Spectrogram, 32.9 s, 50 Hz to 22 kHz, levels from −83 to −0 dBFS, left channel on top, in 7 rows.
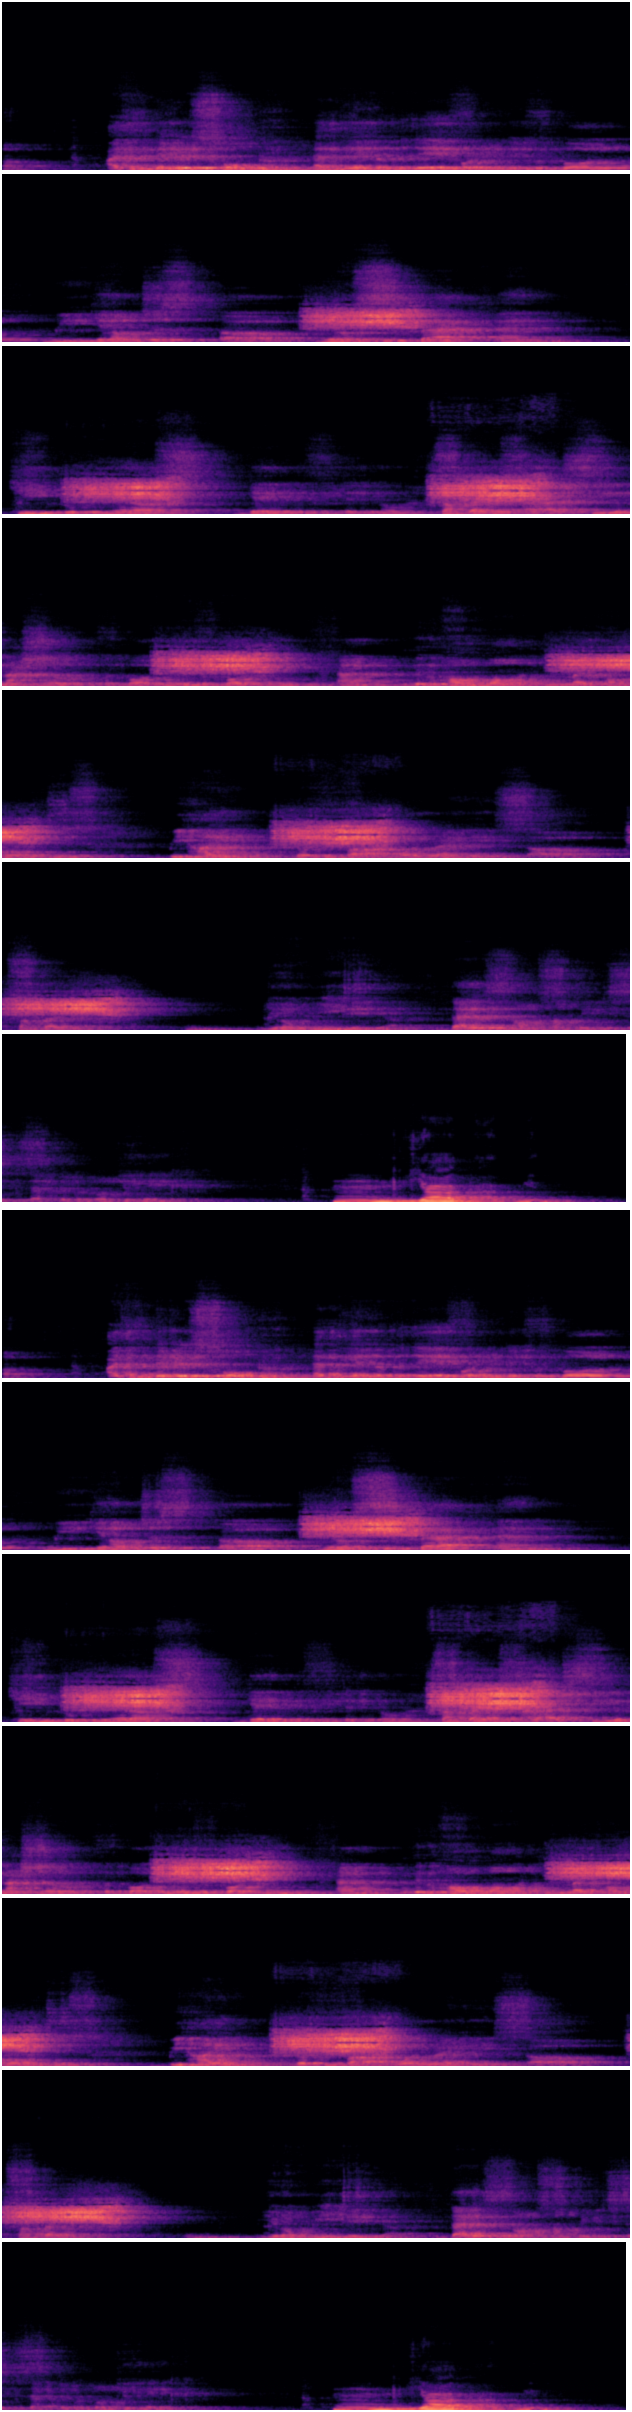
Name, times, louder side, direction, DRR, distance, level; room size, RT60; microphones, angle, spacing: voice 1, 0.8-6.0 6.3-6.8 7.0-8.8 9.5-10.8 11.2-20.7 21.0-23.2 23.6-24.1 24.9-26.5 26.8-29.5, right 1 dB, 70° right, -4 dB, 5.9 m, -36 dB
sound 1, 6.9-8.0 9.9-10.9 12.6-13.6 15.2-16.3 18.2-19.2 20.9-21.9 23.5-24.6, right 3 dB, 15° right, 0.7 m, -27 dB
voice 2, 30.7-32.4, equal, 15° left, -2 dB, 1.5 m, -25 dB
23.5 x 21.0 x 9.8 m, 1.5 s
head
